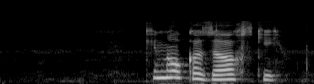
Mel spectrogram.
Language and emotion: Russian, sad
